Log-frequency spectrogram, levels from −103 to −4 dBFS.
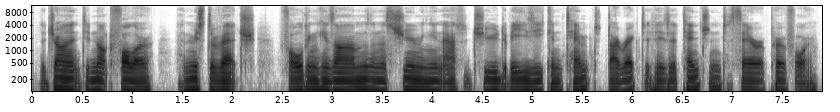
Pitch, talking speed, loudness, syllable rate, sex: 100 Hz, 180 wpm, -20 LUFS, 5.4 syllables/s, male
